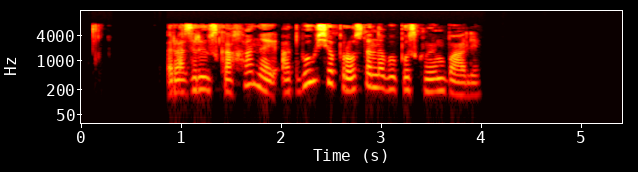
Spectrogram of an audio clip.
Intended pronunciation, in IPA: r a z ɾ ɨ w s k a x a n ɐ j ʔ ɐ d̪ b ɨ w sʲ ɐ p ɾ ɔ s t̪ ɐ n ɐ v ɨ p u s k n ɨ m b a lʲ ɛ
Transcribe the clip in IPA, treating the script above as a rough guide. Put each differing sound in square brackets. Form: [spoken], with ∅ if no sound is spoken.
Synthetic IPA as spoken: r a z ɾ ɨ w s k a x a n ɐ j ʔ [a] d̪ b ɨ w sʲ ɐ p ɾ ɔ s t̪ ɐ n ɐ v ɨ p u s k n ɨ m b a lʲ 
